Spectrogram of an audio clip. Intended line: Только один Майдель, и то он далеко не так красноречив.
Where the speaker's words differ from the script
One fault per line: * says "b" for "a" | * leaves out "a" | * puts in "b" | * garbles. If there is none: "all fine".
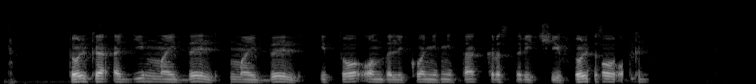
* puts in "Майдель"
* puts in "не"
* garbles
